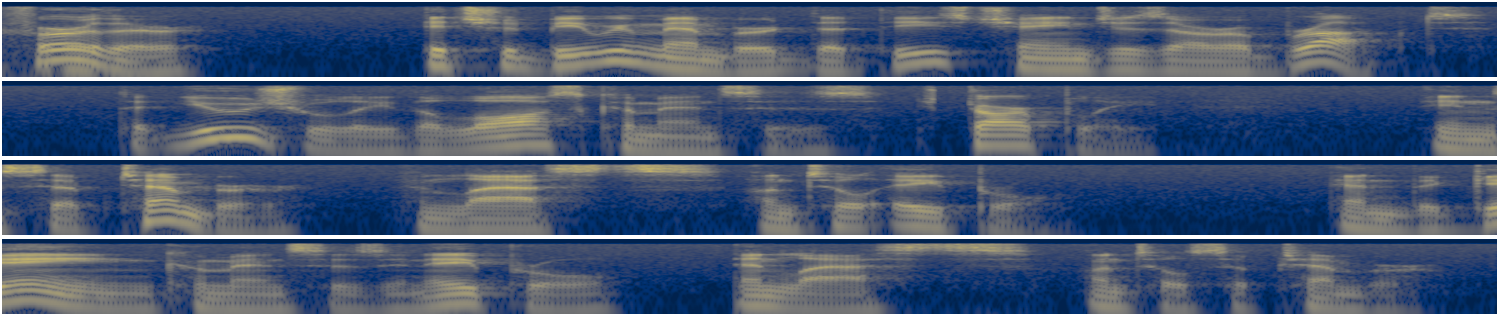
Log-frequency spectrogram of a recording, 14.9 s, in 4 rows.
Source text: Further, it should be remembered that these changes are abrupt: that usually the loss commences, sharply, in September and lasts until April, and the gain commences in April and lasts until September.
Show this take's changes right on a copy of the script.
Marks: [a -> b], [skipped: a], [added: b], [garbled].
Further, it should be remembered that these changes are abrupt: that usually the loss commences, sharply, in September and lasts until April, and the gain commences in April and lasts until September.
